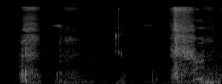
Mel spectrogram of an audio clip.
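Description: Several short animal calls, brief and separate, the loudest near the end.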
